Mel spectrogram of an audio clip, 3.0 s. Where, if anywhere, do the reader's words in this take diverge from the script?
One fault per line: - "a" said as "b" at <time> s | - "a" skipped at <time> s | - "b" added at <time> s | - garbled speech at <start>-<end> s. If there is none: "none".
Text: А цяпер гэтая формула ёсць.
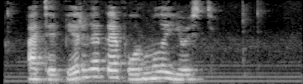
none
